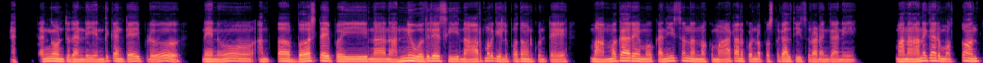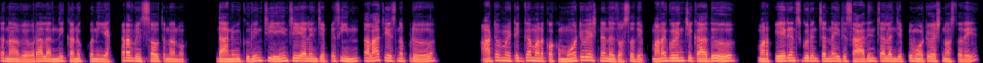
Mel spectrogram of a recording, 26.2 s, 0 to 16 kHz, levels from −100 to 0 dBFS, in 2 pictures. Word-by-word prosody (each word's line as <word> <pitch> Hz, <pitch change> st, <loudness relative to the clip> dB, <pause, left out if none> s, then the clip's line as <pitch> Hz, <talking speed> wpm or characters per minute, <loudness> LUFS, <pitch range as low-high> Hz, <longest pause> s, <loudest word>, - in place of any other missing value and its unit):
ఖచ్చితంగా 125 Hz, +7 st, -3 dB
ఉంటదండి. 115 Hz, -2 st, 0 dB
ఎందుకంటే 120 Hz, 0 st, -1 dB
ఇప్పుడు 110 Hz, -2 st, -4 dB, 0.7 s
నేను 115 Hz, -1 st, +2 dB, 0.5 s
అంత 125 Hz, +3 st, -5 dB, 0.3 s
బర్స్ట్ 145 Hz, +5 st, +2 dB
అయిపోయి 125 Hz, -3 st, +2 dB, 0.2 s
నానన్నీ 120 Hz, +4 st, +2 dB
ఒదిలేసి 135 Hz, 0 st, +1 dB, 0.2 s
నార్మల్‌గా 130 Hz, +4 st, -2 dB
ఎళ్ళిపోదాం 125 Hz, +1 st, -2 dB
అనుకుంటే 115 Hz, -1 st, -5 dB, 0.5 s
మా 115 Hz, -, +2 dB
అమ్మగారేమో 135 Hz, 0 st, +2 dB
కనీసం 145 Hz, +5 st, -1 dB
నన్నొక 115 Hz, -1 st, -1 dB
మాట 125 Hz, +3 st, -3 dB
అనకుండా 125 Hz, -1 st, -1 dB
పుస్తకాలు 125 Hz, +2 st, -2 dB
తీసుకురాడం 115 Hz, -1 st, -3 dB
గాని, 110 Hz, -1 st, -3 dB, 0.7 s
మా 120 Hz, -, +3 dB
నాన్నగారు 145 Hz, +5 st, +2 dB
మొత్తం 120 Hz, +7 st, -5 dB
అంతా 135 Hz, +3 st, -1 dB
నా 125 Hz, -, +2 dB
వివరాలన్నీ 125 Hz, +3 st, +1 dB
కనుక్కొని 125 Hz, -1 st, 0 dB
ఎక్కడ 140 Hz, +8 st, -3 dB
మిస్సవుతున్నాను? 125 Hz, -4 st, 0 dB, 0.5 s
దాని 120 Hz, 0 st, +4 dB, 0.2 s
గురించి 150 Hz, +5 st, +1 dB
ఏం 140 Hz, +4 st, +2 dB
చేయాలని 140 Hz, -3 st, +2 dB
చెప్పేసి 130 Hz, +4 st, -4 dB
ఇంతలా 145 Hz, +5 st, +1 dB
చేసినప్పుడు 140 Hz, -4 st, -1 dB, 0.9 s
ఆటోమేటిక్‌గా 155 Hz, +1 st, 0 dB
మనకోక 135 Hz, -2 st, -1 dB
మోటివేషననేదొస్తది. 140 Hz, -7 st, +1 dB, 0.2 s
మన 125 Hz, -, +3 dB
గురించి 155 Hz, 0 st, +3 dB
కాదు 130 Hz, +3 st, +3 dB, 0.6 s
మన 125 Hz, -, +3 dB
పేరెంట్స్ 150 Hz, +3 st, +2 dB
గురించన్నా 140 Hz, -1 st, 0 dB
ఇది 130 Hz, 0 st, -3 dB
సాధించాలని 135 Hz, +1 st, +1 dB
జెప్పి 125 Hz, +4 st, -4 dB
మోటివేషనొస్తది. 125 Hz, -2 st, -1 dB
130 Hz, 115 wpm, -23 LUFS, 120-140 Hz, 0.9 s, దాని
